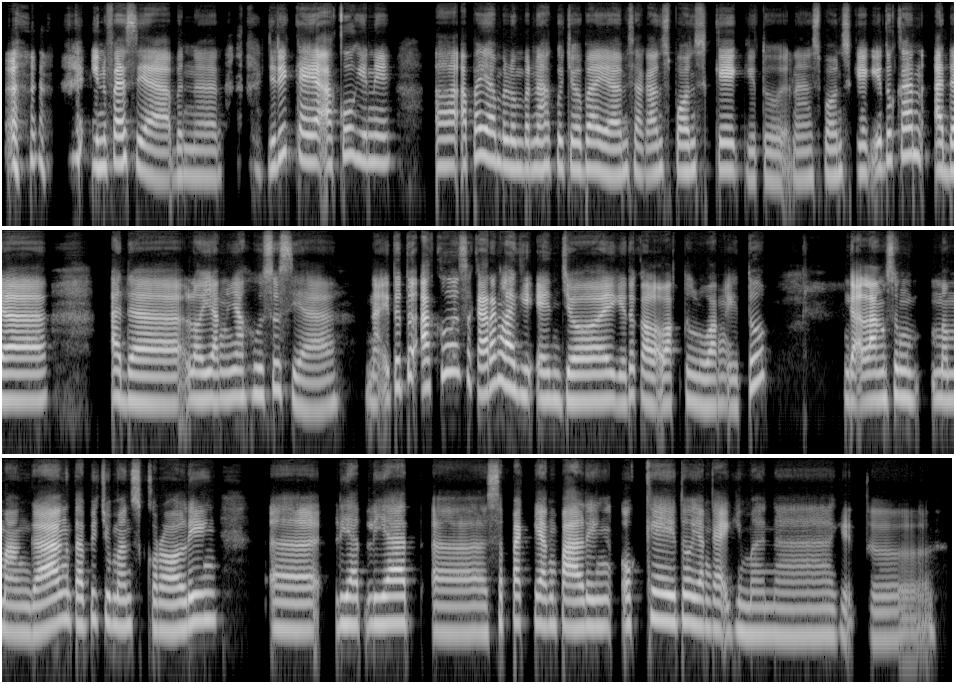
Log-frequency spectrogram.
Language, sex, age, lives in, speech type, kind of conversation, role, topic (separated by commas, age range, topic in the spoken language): Indonesian, female, 45-49, Indonesia, conversation, unstructured, none, Apa yang benar-benar membuat kamu frustrasi saat belajar hobi baru?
